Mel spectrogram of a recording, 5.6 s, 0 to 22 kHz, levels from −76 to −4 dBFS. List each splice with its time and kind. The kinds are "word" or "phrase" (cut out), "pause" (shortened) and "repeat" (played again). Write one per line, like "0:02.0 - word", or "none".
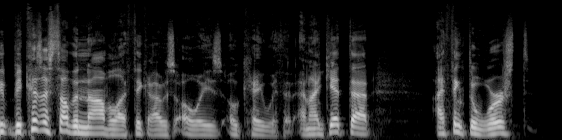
none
